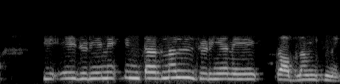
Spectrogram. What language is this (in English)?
Punjabi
